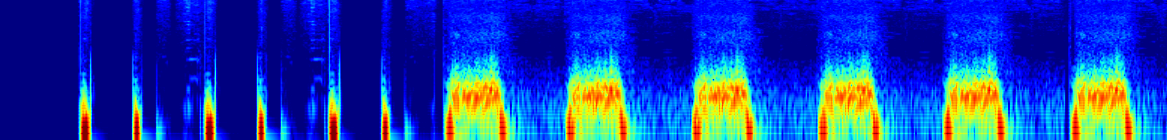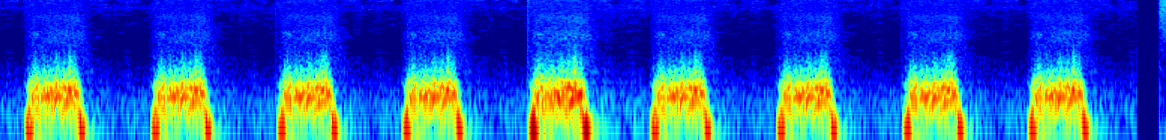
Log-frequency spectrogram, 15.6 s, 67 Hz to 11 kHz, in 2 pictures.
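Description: Brief crisp heart sounds, then a steady blowing murmur filling each systole up to the second sound at about 72 beats a minute: mitral regurgitation.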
